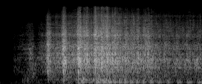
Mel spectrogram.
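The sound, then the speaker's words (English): Engine of a motorized three-wheeled rickshaw taxi running on compressed natural gas in New Delhi, starting with a few sharp bursts and then settling into a rapid, rattling putter that holds steady and loud. “Most Indians use rickshaws like this one to commute to work and run errands. They're basically three-wheel motorcycle taxis.”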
